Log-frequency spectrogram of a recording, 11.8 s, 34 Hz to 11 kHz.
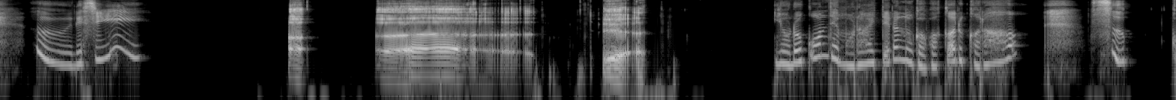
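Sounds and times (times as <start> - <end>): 
speech: 0.7 - 1.5, 7.8 - 11.7
loud burps: 2.9 - 3.2, 3.8 - 5.4, 6.0 - 6.6.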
